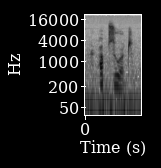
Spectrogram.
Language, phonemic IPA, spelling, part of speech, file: German, /apˈzʊʁt/, absurd, adjective, De-absurd.ogg
- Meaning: absurd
